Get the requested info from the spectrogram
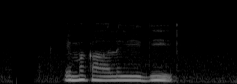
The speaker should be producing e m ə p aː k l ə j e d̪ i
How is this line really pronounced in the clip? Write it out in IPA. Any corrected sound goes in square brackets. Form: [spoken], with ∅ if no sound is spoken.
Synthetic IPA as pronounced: e m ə [k] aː [∅] l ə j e d̪ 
